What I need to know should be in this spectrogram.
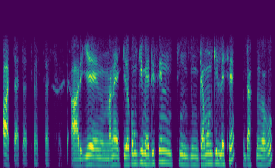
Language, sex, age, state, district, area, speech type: Bengali, male, 18-30, West Bengal, Cooch Behar, urban, conversation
